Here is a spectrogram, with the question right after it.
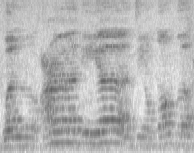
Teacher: Ketika tanwin fathah diwakafkan, maka di sini sepakat seluruh ulama ahli qiraat sepakat atau ittifaq membaca dua harokat, dan ketika mewakafkan harus benar-benar dua harokat, dan akhirnya itu jangan bau huruf hamzah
